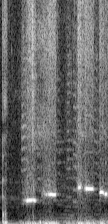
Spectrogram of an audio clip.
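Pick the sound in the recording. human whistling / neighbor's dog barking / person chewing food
human whistling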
